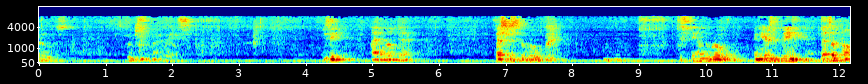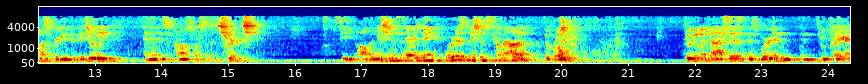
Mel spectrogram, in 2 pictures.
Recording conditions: poor sound quality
